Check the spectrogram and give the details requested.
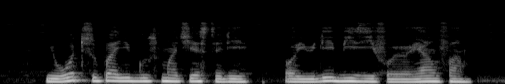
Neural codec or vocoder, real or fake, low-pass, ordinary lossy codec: none; real; 7.2 kHz; none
